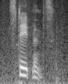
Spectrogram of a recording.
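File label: "statements", US English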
